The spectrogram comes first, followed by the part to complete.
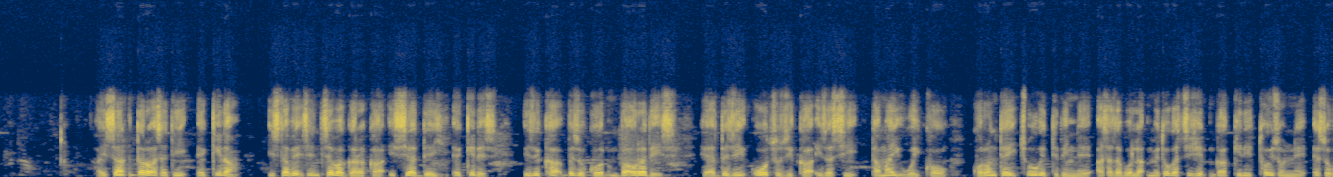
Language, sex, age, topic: Gamo, male, 25-35, government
